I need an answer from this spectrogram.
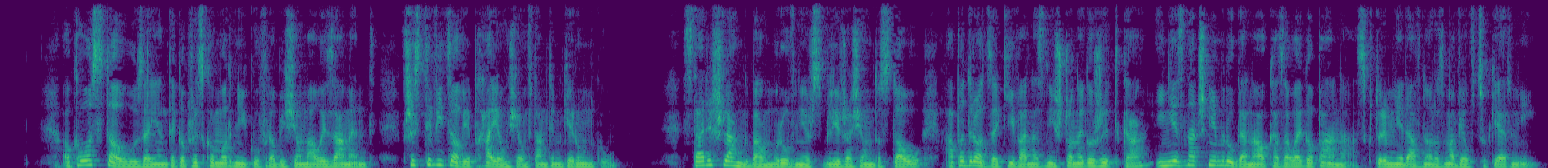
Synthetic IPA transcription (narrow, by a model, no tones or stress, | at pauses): ɔ̰kɔwɔst̪ɔwuzajɛnt̪ɛɡɔpʂɛskɔmɔɾɲikufɾɔbʲiɕɛmawɘzamɛ̰nt̪fʂɘst̪sɘvʲid̪zɔvʲjɛpxajɔ̃w̃ɕɛ̃ft̪amt̪ɘmkʲɛɾuŋkṵ | st̪aɾɘʂlaŋɡbawmɾuvɲɛʐzblʲiʐaɕɛ̃d̪ɔst̪ɔwua̰pɔd̪ɾɔd̪zɛkʲivanazɲiʂt͡ʂɔnɛɡɔʐɘt̪kaiɲɛznat͡ʂɲɛmɾuɡanaɔkazawɛɡɔpana̰skt̪uɾɘmɲɛd̪avnɔɾɔzmavʲjawft̪sukʲɛɾɲḭ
